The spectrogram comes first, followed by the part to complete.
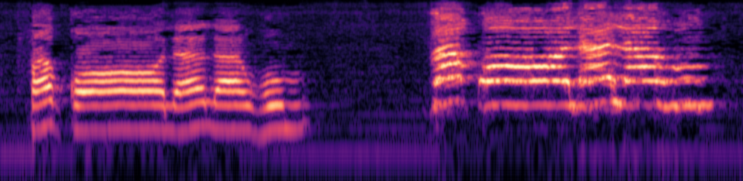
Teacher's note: قاف الف پر پڑھیں گے، میم پر اظہار ہوگا.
